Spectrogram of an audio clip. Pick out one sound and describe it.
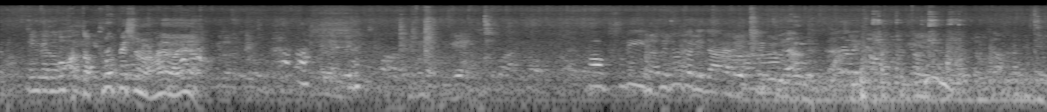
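Meat sizzles on a grill.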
